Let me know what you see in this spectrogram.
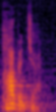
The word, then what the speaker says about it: Harbinger: Harbinger. I wasn't saying it quite right. I knew it wasn't. Harbinger.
